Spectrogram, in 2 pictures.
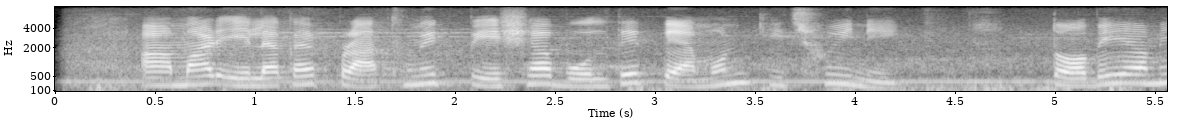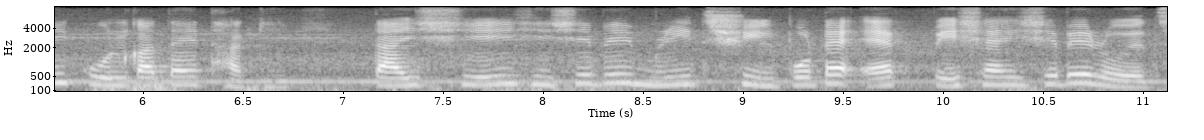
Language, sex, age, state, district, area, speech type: Bengali, female, 30-45, West Bengal, Kolkata, urban, spontaneous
